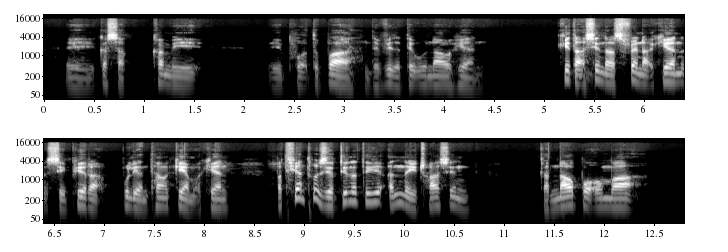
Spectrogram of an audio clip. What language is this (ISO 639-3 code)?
tha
